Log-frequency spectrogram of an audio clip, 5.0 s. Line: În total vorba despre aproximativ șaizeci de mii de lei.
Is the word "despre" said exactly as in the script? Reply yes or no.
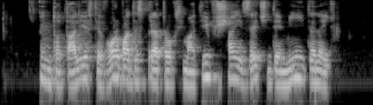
yes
